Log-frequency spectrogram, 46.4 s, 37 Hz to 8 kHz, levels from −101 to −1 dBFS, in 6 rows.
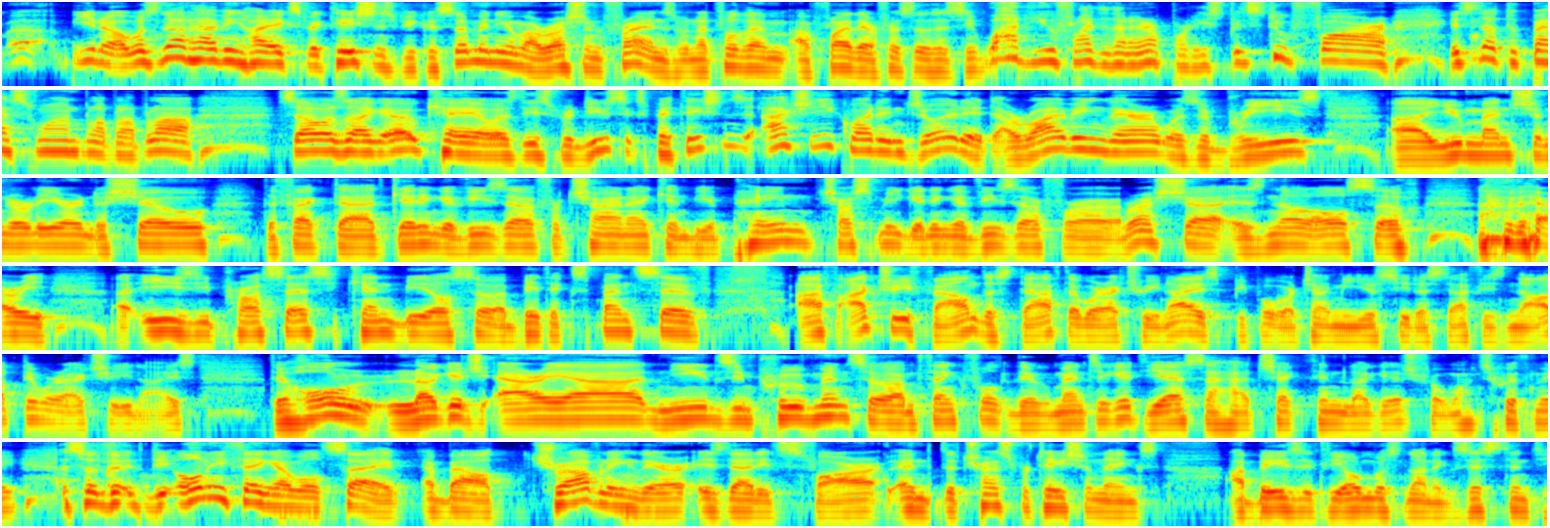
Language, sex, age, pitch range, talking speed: English, male, 40-59, 105-150 Hz, 225 wpm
